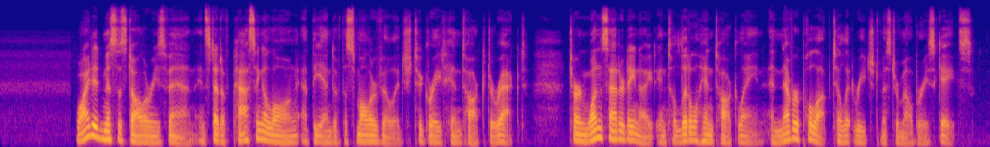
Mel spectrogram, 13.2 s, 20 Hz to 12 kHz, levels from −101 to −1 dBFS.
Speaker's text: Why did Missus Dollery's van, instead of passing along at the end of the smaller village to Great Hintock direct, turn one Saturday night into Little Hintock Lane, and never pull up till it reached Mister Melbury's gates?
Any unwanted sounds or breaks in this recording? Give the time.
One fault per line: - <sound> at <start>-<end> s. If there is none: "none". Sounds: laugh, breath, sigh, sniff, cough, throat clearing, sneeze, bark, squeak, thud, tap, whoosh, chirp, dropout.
none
